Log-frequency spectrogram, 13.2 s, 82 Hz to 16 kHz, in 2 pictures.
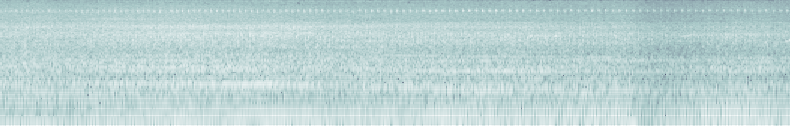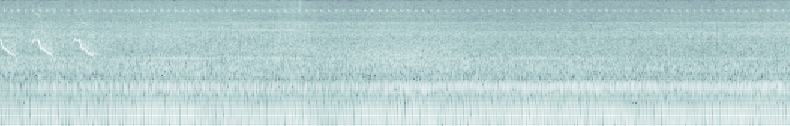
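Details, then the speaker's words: Toyota 3SGE on standard cams before Kelford 262° cam upgrade: smooth steady idle around 800 rpm with even pulse, no lumpiness or tapping; healthy stock idle. "all right that's the standard Odle and it's sitting it around 800 RPM"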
